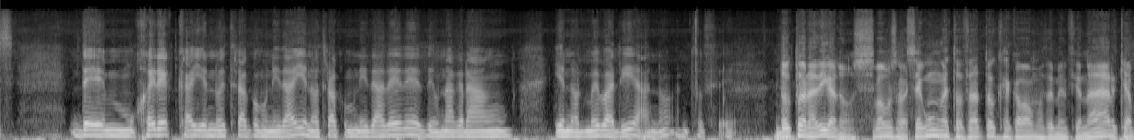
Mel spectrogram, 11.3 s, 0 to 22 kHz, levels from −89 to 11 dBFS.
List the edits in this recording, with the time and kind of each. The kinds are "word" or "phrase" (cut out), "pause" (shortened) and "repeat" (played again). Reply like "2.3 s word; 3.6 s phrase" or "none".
1.7 s word; 8.7 s word; 9.1 s word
